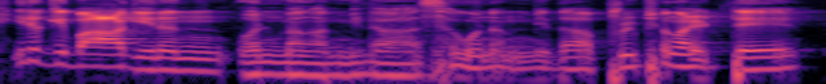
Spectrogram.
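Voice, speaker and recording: A male pastor preaching a humorous, animated sermon, acting out the voices he quotes. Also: on the high side, normal speed, creaky.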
